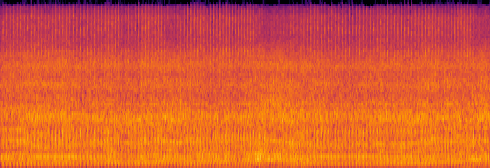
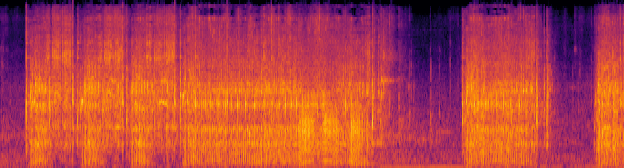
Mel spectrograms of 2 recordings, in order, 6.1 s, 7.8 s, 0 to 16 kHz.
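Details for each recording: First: Lawnmower single-cylinder engine with a new 22-inch blade and no idle adjustment screw at the throttle: ticks over slow and a bit lumpy but steady. Idle speed is too low. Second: Two-stroke weed eater after its carburetor was adjusted: crisp, clean revs in repeated bursts that pick up and drop back cleanly between throttle blips; running well.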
